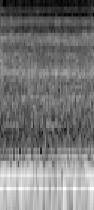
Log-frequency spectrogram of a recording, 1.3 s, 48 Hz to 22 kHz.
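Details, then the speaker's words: Old central AC outdoor unit with 110 V on each incoming line: steady low hum as the compressor tries but fails to start, drawing about 70-plus amps; swollen failed dual run capacitor stops compressor and fan. "hear that hum i hear that hum let me get my voltmeter out watch this"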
